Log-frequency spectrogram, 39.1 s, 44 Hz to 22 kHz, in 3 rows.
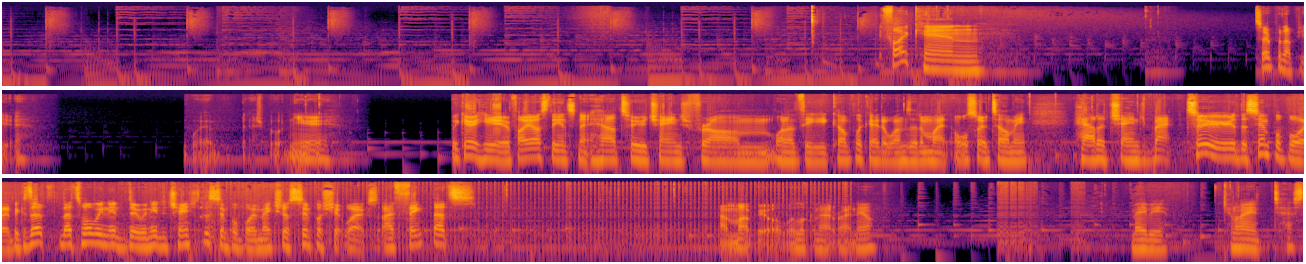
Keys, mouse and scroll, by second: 9.3 click, 11.3 right click, 16.1 click.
